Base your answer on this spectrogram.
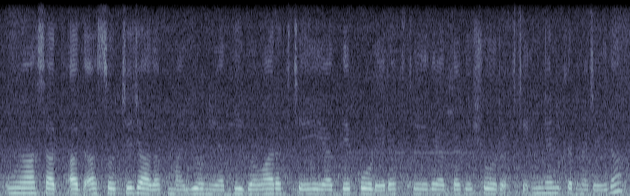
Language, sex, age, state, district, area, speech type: Dogri, female, 60+, Jammu and Kashmir, Reasi, rural, spontaneous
